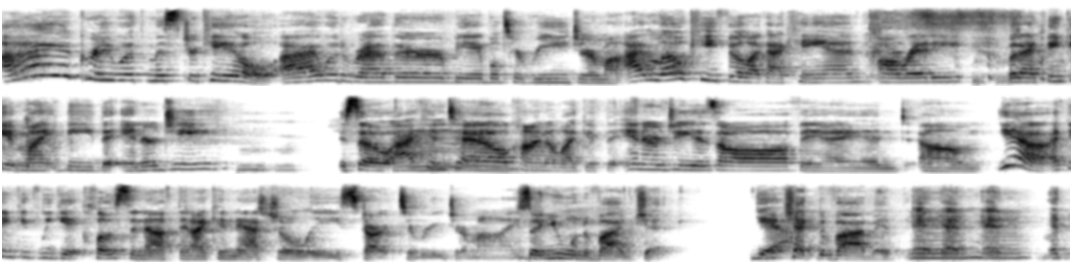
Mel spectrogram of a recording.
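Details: Adult woman speaking; normal speech.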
